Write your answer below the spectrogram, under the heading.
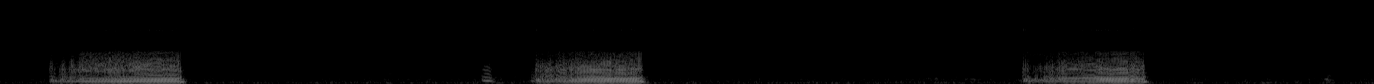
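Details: A sleeping dog snores in a quiet room: three rough, buzzy, droning breaths, each lasting over a second, come about every four to five seconds, separated by near silence.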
